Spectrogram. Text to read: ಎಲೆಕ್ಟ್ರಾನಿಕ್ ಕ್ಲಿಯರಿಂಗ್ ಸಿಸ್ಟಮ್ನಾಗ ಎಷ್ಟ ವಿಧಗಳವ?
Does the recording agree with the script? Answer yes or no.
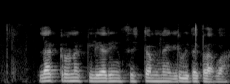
no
